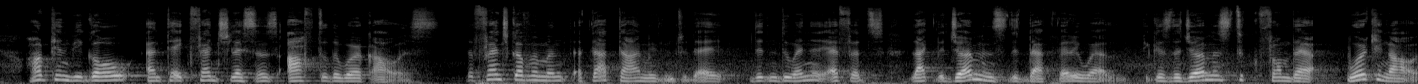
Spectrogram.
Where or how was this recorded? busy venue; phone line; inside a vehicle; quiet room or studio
busy venue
